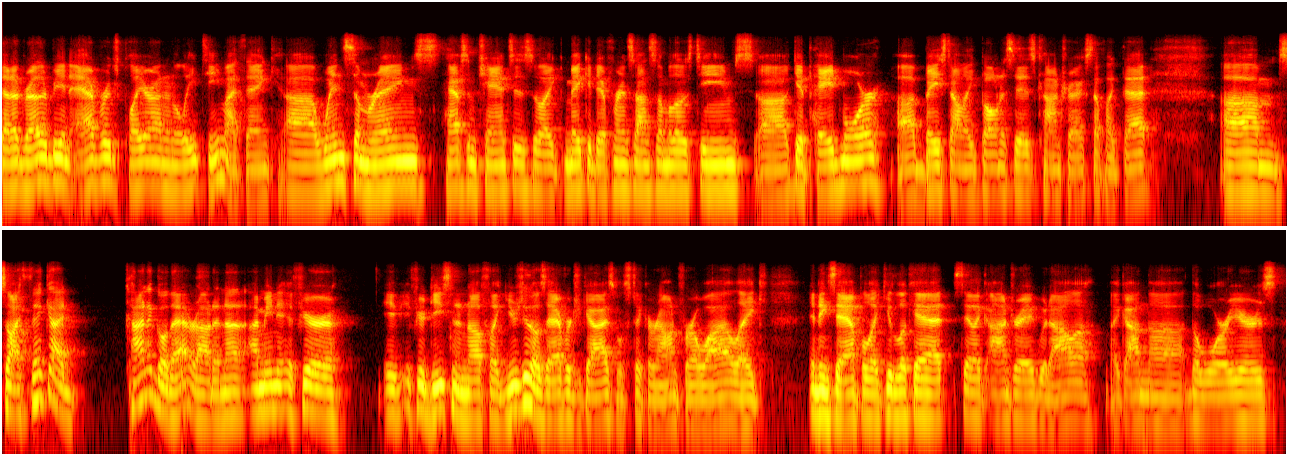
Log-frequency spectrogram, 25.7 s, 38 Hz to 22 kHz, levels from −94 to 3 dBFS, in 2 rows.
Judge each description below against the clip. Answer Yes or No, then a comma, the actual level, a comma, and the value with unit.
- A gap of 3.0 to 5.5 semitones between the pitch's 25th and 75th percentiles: No, narrow, 2.6 semitones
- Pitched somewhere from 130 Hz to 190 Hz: No, low, 105 Hz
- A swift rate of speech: Yes, fast, 210 wpm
